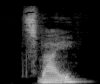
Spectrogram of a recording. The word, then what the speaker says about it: Zwei: How to pronounce Zwei.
